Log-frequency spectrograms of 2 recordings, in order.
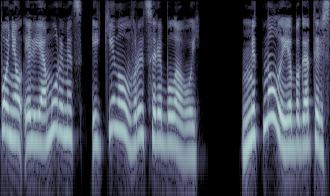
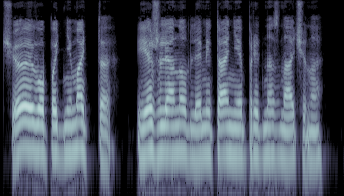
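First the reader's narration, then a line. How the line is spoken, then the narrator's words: Grumbling. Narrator (Russian): Проворчал Илья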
